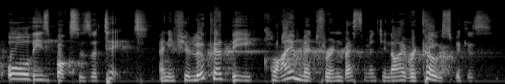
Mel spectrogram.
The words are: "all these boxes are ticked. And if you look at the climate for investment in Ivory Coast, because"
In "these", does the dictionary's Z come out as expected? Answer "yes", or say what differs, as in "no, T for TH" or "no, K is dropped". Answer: yes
